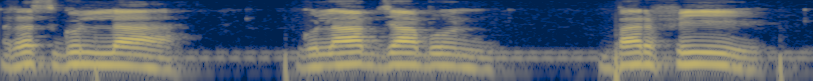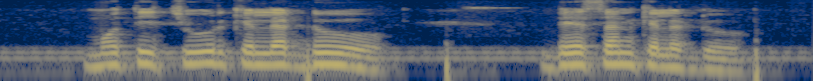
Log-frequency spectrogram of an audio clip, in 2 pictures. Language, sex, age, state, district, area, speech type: Urdu, male, 18-30, Bihar, Purnia, rural, spontaneous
